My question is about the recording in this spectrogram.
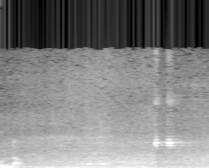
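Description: Steady city traffic noise behind a pause in an outdoor conversation, with a brief high beep about one and a half seconds in.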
